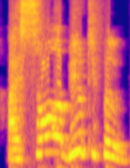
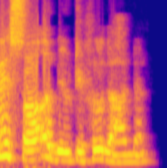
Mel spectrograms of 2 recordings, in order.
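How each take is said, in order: First: It is said in a lively, excited tone. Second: It is said in a flat, unexcited tone. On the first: Something surprising is being shared. The speaker calls it right. "You need to be natural" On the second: Nothing surprising is being shared. The speaker calls it wrong. "If I speak like this, ... So it cannot create that excitement in audience"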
